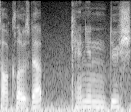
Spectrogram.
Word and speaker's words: Canyon de Chelly: Canyon Douche. It's kind of a weird way. It doesn't sound like it's spelled, but anyways, if you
